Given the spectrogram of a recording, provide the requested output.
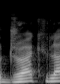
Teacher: le mot Dracula se prononce en accentuant dra. Si on inspecte chaque syllabe, cela fait une syllabe accentuée pour deux syllabes non accentuées.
